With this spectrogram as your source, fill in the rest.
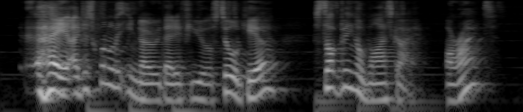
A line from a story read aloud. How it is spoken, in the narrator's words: I yelled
